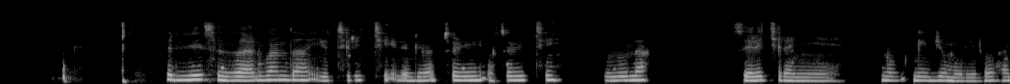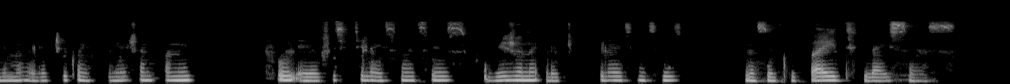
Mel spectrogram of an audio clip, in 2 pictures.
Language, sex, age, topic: Kinyarwanda, female, 18-24, government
